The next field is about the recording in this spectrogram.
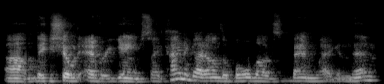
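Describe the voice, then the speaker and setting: Brief: man from Norway, fairly high voice with a gravelly edge, loose and rambling guest talk. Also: a little fast. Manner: relaxed, lots of fillers and trailing off. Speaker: interview guest. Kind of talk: casual conversation.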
